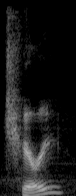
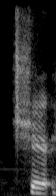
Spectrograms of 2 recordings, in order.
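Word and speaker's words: Sheri: Sorry, did you say that person say her name was Cherry? Yeah. Cherry. Like the fruit? Sherry. Sherry, okay. S-H-E-R-I. Okay. Like Sherry, the yeah. drink.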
